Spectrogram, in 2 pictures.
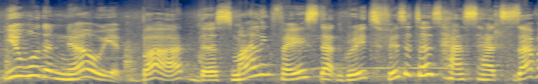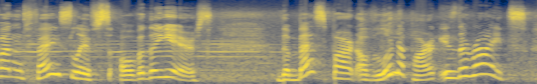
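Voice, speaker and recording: Female children's read-aloud storyteller, higher voice, unhurried expressive delivery, slight background noise in the recording. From Indonesia. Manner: expressive, pausing to ask listeners questions.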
